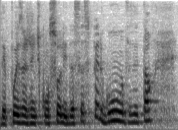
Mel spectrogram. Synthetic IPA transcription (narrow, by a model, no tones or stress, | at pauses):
d̪epojzɐʒẽnt͡ʃɪkõsolid̪ɐɛsɐspeɾɡũt̪ɐzit̪aw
